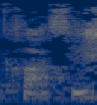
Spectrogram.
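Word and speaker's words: Klaassen: Yeah, Klaassie, did I say that right? – Yeah, Jordi Klaassie.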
